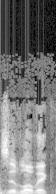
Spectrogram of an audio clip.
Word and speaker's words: Zivlovic: You know, you got to like Peja how do you say that? – Zivlovic.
